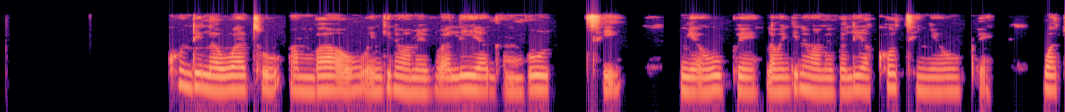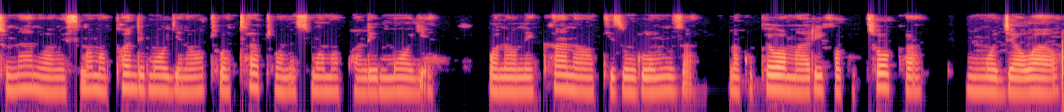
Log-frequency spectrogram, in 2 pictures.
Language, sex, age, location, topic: Swahili, female, 18-24, Kisumu, health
